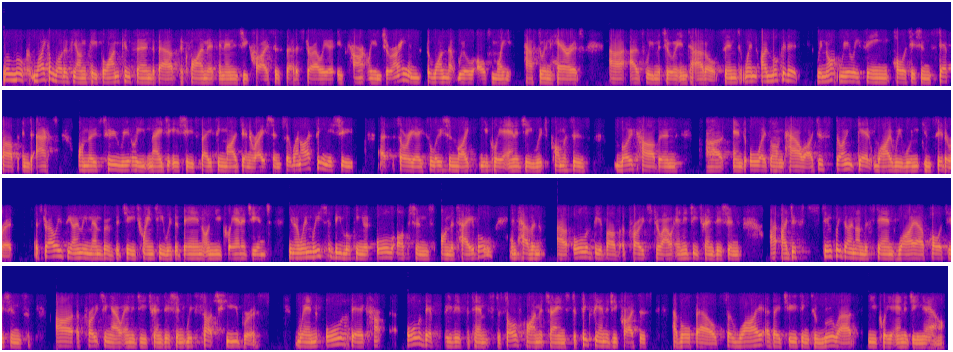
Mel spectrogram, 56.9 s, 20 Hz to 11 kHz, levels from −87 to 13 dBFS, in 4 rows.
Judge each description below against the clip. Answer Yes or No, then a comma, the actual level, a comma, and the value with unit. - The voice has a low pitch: Yes, low, 125 Hz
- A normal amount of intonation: No, narrow, 2.3 semitones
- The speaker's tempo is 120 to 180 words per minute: No, average, 190 wpm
